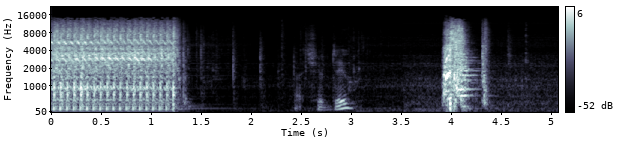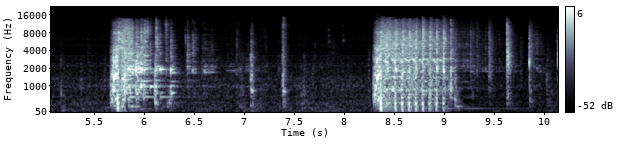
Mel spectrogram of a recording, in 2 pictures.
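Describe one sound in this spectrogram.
An airsoft rifle fires rapid bursts close by.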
